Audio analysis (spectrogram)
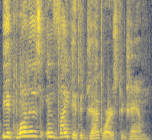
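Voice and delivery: lively picture-book read-aloud, each animal line acted; story reading. A narrator's reading. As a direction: read it to children with bounce and play. Author reads picture book aloud.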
